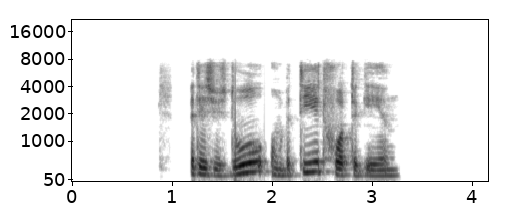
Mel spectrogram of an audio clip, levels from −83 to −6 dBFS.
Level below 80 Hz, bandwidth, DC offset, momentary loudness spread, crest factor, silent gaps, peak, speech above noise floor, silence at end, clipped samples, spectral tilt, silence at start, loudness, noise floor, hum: -62 dBFS; 8 kHz; under 0.1%; 11 LU; 20 dB; none; -4 dBFS; over 70 dB; 0.9 s; under 0.1%; -5 dB/octave; 1.2 s; -20 LUFS; under -90 dBFS; none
